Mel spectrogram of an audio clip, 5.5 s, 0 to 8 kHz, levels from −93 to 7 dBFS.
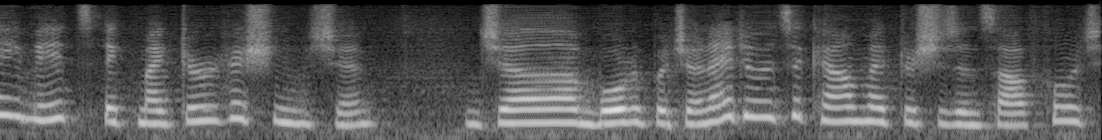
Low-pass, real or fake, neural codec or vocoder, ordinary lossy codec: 7.2 kHz; fake; codec, 16 kHz, 0.2 kbps, FocalCodec; MP3, 48 kbps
